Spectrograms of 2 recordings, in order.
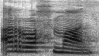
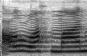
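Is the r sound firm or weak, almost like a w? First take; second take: firm; weak. First: The r is firm with a light trill. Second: The r is weak and sounds like w. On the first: The speaker calls it right. "जैसे कि अर्रहमान" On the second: The speaker calls it wrong. "अगर यहाँ पुर नहीं करते तो और रहमान होता और रा की जगह वाव समझ में आता"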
